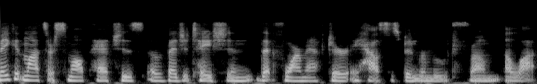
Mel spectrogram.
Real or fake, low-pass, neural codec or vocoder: real; 7.2 kHz; none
